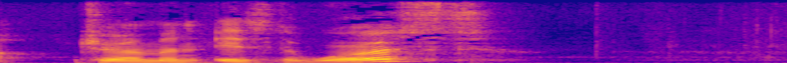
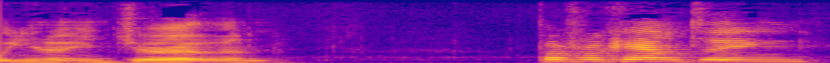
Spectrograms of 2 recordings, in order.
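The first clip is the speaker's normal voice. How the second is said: normal talking voice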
